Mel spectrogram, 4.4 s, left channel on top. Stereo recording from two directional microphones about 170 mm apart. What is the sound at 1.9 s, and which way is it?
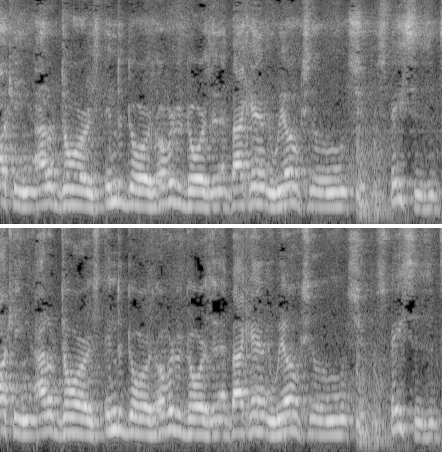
A man's voice, 30° right (ahead or behind).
